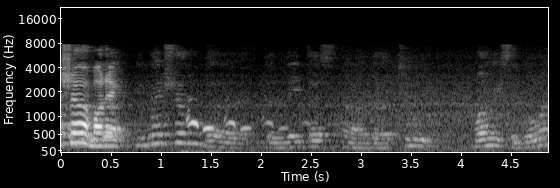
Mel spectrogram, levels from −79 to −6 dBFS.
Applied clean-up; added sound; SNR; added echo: none; Bird vocalization, bird call, bird song; 7 dB; none.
